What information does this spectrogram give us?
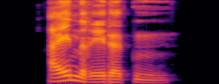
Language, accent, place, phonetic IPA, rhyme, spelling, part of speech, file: German, Germany, Berlin, [ˈaɪ̯nˌʁeːdətn̩], -aɪ̯nʁeːdətn̩, einredeten, verb, De-einredeten.ogg
- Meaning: inflection of einreden: 1. first/third-person plural dependent preterite 2. first/third-person plural dependent subjunctive II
